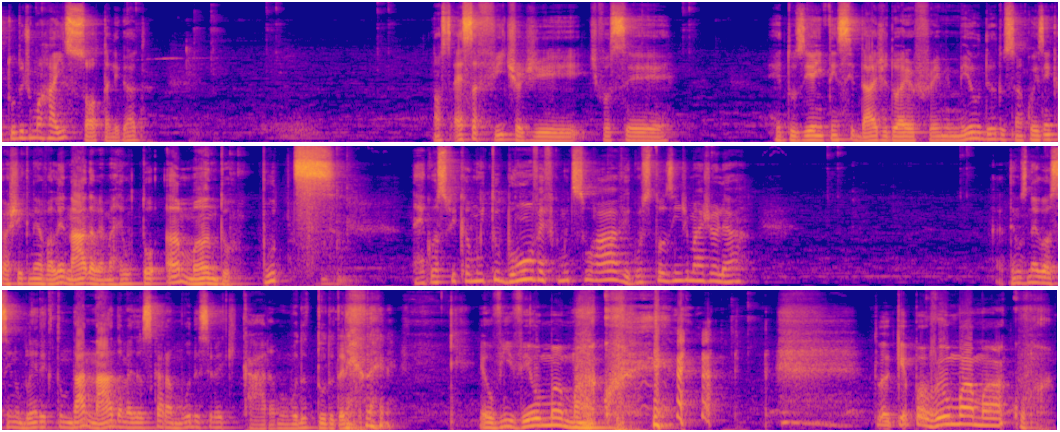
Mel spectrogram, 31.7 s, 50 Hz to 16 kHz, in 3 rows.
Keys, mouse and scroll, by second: 0.3 right click, 1.2 right drag, 1.4 scroll up 1, 1.8 shift+middle click, 2.0-2.6 scroll up 1, 2.6 right click, 2.8 scroll up 2, 3.7 right click, 4.2-5.4 scroll down 4, 5.4-5.9 scroll up 5, 6.1 shift+middle drag, 6.4-6.7 scroll up 1, 6.7 right click, 7.9-11.0 drag, 15.0-15.4 scroll down 3, 15.4 alt+a, 15.5-15.9 scroll down 3, 15.9-16.5 scroll up 6, 16.5 shift+middle drag, 16.8 scroll up 2, 17.5 right click, 17.7-18.0 scroll down 5, 18.7-19.3 right drag, 19.3 scroll down 3, 20.1 right click, 20.9-21.3 right drag, 21.3 alt+d, 22.2 r, 28.2 g, 31.0-31.3 scroll down 1, 31.3-31.6 shift+middle drag.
